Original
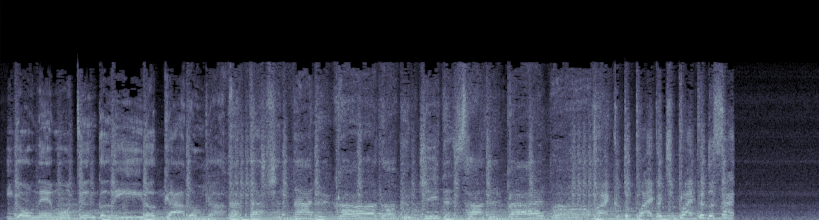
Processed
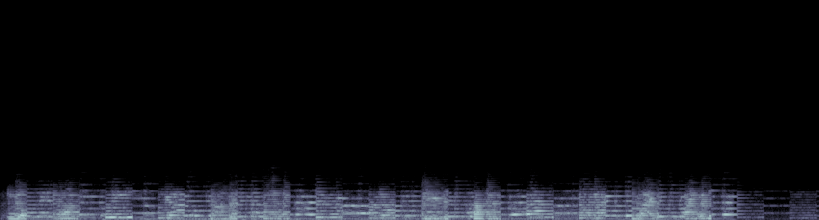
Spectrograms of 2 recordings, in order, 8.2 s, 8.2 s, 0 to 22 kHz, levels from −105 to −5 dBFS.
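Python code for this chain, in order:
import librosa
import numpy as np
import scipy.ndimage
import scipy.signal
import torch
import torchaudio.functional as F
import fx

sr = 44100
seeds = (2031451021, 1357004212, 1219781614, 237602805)

y = scipy.signal.sosfilt(scipy.signal.cheby1(5, 1.0, [100.0, 2500.0], 'bandpass', fs=sr, output='sos'), x)
y = fx.vibrato(y, sr, rate_hz=6.4, depth_cents=66.0)
y = fx.resonator_held(y, sr, hz=3.8, low_hz=170.0, high_hz=740.0)
y = y * 10.0 ** (8.0 / 20.0)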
